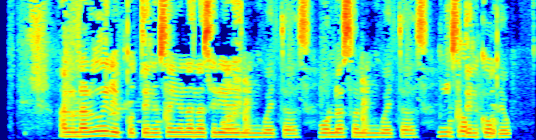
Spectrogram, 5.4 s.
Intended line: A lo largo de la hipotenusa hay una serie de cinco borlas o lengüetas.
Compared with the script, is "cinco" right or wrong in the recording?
wrong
